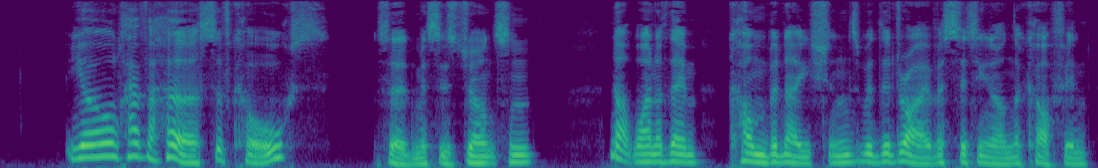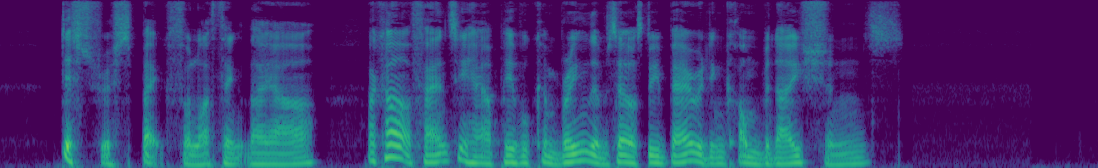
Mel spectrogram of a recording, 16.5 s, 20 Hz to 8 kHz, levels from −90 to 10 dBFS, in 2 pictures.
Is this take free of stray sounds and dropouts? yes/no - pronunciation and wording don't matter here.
yes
